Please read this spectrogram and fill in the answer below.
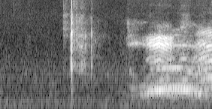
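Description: Quiet ballpark ambience, then one sharp crack about two-thirds of a second in: the impact of a pitched baseball. Near the end a voice calls out in the distance.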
